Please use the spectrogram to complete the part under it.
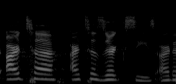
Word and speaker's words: Artaxerxes: Pero Nehemías estaba en otra tierra y él era el copero para el rey, a ver si yo lo digo bien, Artajerjes, right? Artajerjes, that's how you say it, right? In English, Artaxerxes.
